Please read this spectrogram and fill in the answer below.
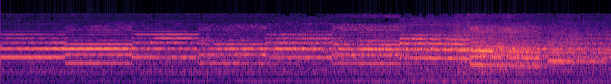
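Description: Dutch ambulance two-tone siren, switching between a high and a low note about every two-thirds of a second over the low hum of the vehicle. About four and a half seconds in, its pitch falls as the ambulance drives past.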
